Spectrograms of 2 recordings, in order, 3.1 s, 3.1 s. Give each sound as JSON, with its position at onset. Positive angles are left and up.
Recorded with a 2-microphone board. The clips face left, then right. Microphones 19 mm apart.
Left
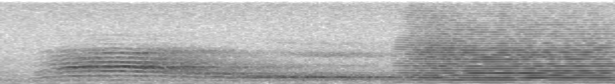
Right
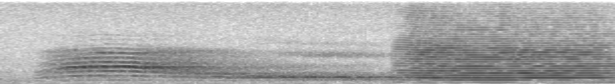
{"t": 0.2, "sound": "a cat meowing", "side_deg": -10, "distance_m": 5.5}
{"t": 1.9, "sound": "a trumpet", "side_deg": -30, "distance_m": 7.5}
